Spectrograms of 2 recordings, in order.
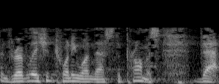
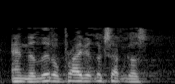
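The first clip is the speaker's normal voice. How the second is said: normal talking voice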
